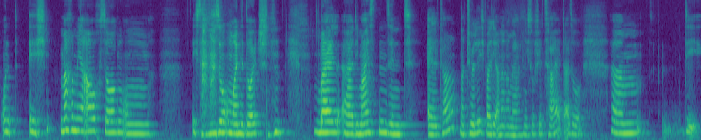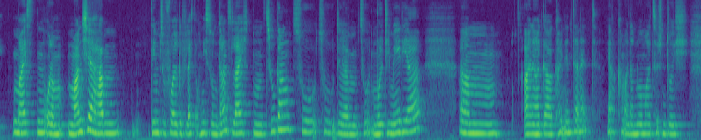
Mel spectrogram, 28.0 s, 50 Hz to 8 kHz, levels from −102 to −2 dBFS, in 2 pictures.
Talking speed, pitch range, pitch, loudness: 135 wpm, 195-230 Hz, 210 Hz, -29 LUFS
